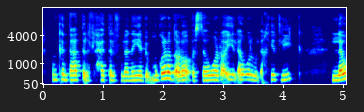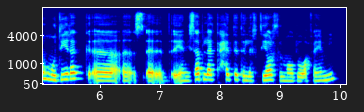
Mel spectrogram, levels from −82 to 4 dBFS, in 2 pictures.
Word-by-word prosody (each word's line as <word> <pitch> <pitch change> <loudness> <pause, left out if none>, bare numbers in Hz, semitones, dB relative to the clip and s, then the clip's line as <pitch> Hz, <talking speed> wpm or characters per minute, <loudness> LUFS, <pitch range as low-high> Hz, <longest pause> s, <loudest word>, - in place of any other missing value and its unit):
ممكن 235 0 -3
تعدّل 225 -1 -1
في 210 - -18
الحِتّة 225 0 -4
الفلانية؟" 210 +1 -2
ب - - -3
مجرّد 285 +7 +5
آراء، 225 -5 +4
بس 195 +1 -4
هو 220 +2 +2
الرأي 245 +2 +1
الأول 245 0 0
والأخير 235 +2 -6
ليك 265 +5 -10 0.5
لو 230 +5 +7
مديرك 265 - 0
آآ 195 -1 +1
س - - -6
آآ - - +2
ت - - -23
يعني 195 - -3
ساب 255 +5 +1
لك 240 -1 0
حِتّة 245 -1 -3
الاختيار 205 +3 0
في 235 -3 -14
الموضوع، 185 -2 -5
فاهمني؟ 215 +9 -8
225 Hz, 165 wpm, -23 LUFS, 205-250 Hz, 0.5 s, لو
